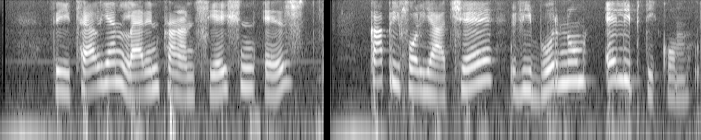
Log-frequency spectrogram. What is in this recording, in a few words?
latin; Viburnum ellipticum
